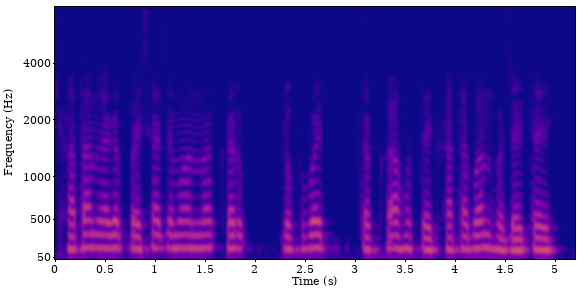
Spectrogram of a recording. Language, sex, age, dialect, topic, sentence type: Magahi, male, 31-35, Central/Standard, banking, question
